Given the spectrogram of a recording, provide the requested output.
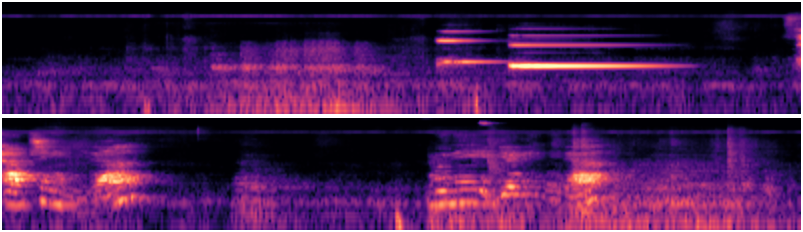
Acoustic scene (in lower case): elevator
